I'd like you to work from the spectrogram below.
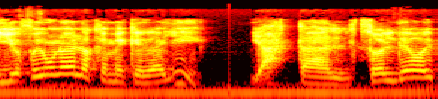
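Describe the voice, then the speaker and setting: A man speaks over noticeable background noise. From Venezuela. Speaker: voice actor. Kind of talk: interview answer. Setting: radio studio.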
